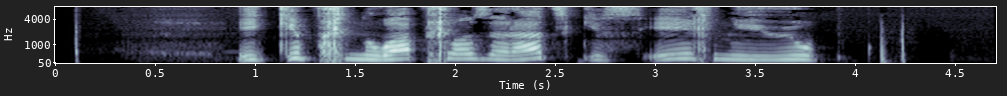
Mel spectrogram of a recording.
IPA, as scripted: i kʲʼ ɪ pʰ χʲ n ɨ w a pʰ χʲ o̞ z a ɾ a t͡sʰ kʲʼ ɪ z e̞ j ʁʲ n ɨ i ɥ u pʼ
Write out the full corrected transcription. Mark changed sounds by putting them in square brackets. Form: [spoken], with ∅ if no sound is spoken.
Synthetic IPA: i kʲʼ ɪ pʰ χʲ n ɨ w a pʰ χʲ o̞ z a ɾ a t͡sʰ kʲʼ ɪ [s] e̞ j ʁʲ n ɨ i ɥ u pʼ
